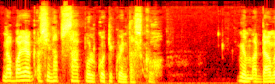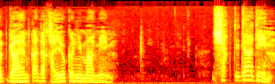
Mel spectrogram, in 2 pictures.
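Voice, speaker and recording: A man playing a wealthy young father in an Ilocano drama, speaking gently and persuasively to his family. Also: on the high side, normal speed, slightly rough, no room sound. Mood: tender. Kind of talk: Ilocano radio-style drama acting.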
